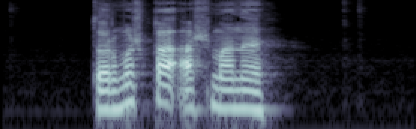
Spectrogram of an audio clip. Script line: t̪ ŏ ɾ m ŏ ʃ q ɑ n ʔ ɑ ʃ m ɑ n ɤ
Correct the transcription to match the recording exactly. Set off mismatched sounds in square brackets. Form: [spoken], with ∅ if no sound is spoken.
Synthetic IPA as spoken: t̪ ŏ ɾ m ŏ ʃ q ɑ [∅] ʔ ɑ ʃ m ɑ n ɤ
